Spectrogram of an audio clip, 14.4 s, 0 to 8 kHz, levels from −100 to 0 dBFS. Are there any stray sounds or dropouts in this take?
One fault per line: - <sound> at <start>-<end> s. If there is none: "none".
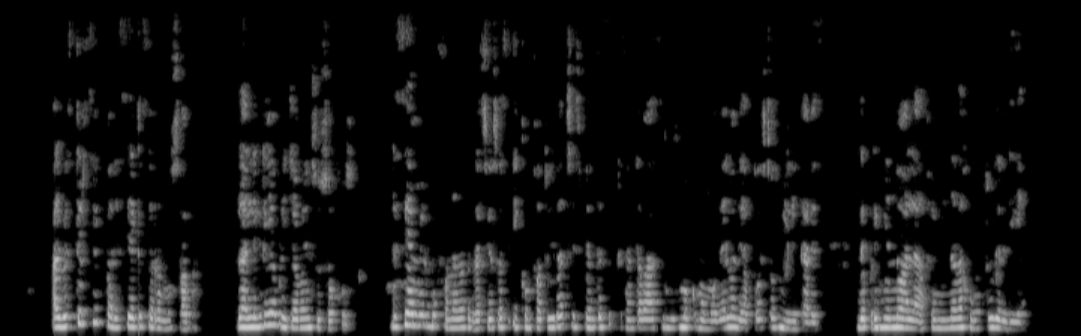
none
